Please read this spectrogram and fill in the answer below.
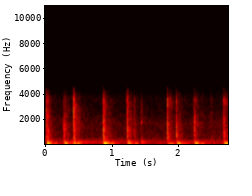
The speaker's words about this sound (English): as you hear me typing here, that we are on air here at 1650 AM Radio Free Connecticut.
